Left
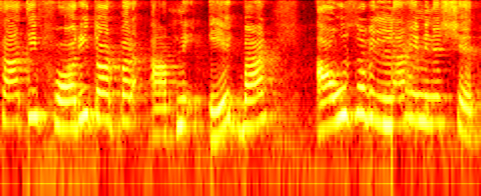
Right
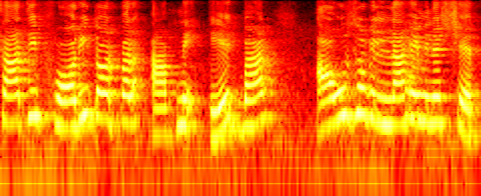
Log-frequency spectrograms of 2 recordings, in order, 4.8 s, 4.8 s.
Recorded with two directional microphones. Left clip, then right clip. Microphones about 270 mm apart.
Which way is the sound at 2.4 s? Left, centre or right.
Left.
